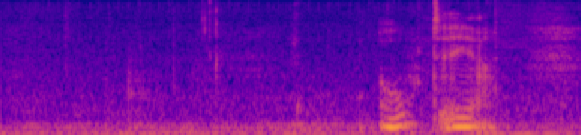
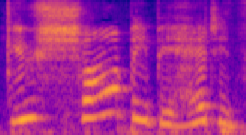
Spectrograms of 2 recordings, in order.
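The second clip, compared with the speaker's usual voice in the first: put-on higher, earnest girl's promise; calm the frightened gardeners; Alice reassuring; 8 semitones higher than usual. Alice promising the gardeners safety, higher and firm.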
